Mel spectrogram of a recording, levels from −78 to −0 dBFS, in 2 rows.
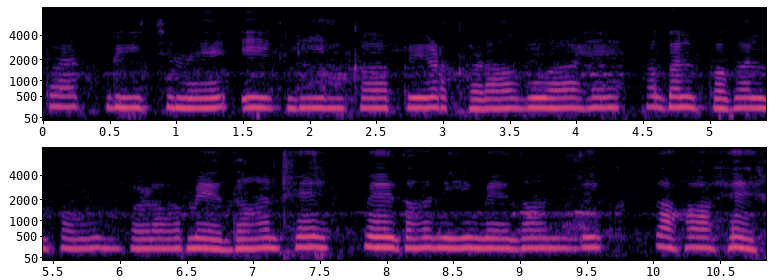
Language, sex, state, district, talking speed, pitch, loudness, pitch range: Hindi, female, Bihar, Sitamarhi, 135 wpm, 230 Hz, -39 LUFS, 225-240 Hz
